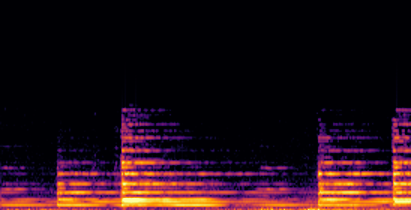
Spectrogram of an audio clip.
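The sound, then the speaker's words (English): A school bell rings with four clear metallic strokes in two pairs, each with bright, lingering overtones that hum between strikes. “The school bell represents the Saturday activities.”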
